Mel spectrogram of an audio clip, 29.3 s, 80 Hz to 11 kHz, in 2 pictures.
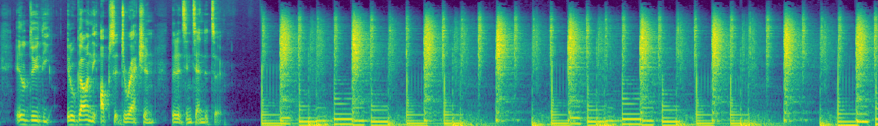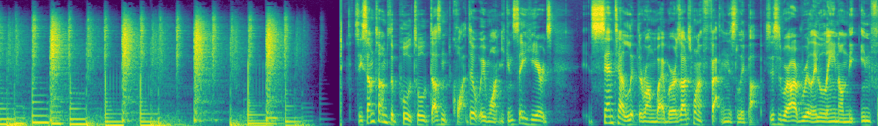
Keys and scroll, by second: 26.1 super+z.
